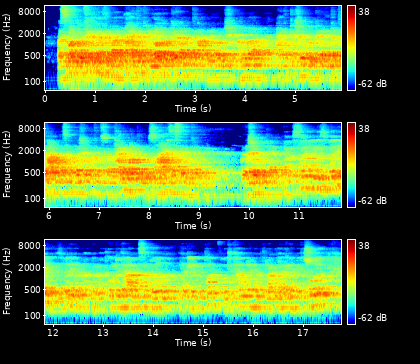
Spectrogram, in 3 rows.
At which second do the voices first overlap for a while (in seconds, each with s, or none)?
none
